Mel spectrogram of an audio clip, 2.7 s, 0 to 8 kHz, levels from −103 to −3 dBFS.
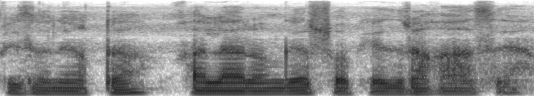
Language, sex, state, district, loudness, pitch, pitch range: Bengali, male, Assam, Hailakandi, -21 LUFS, 85 Hz, 80-90 Hz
